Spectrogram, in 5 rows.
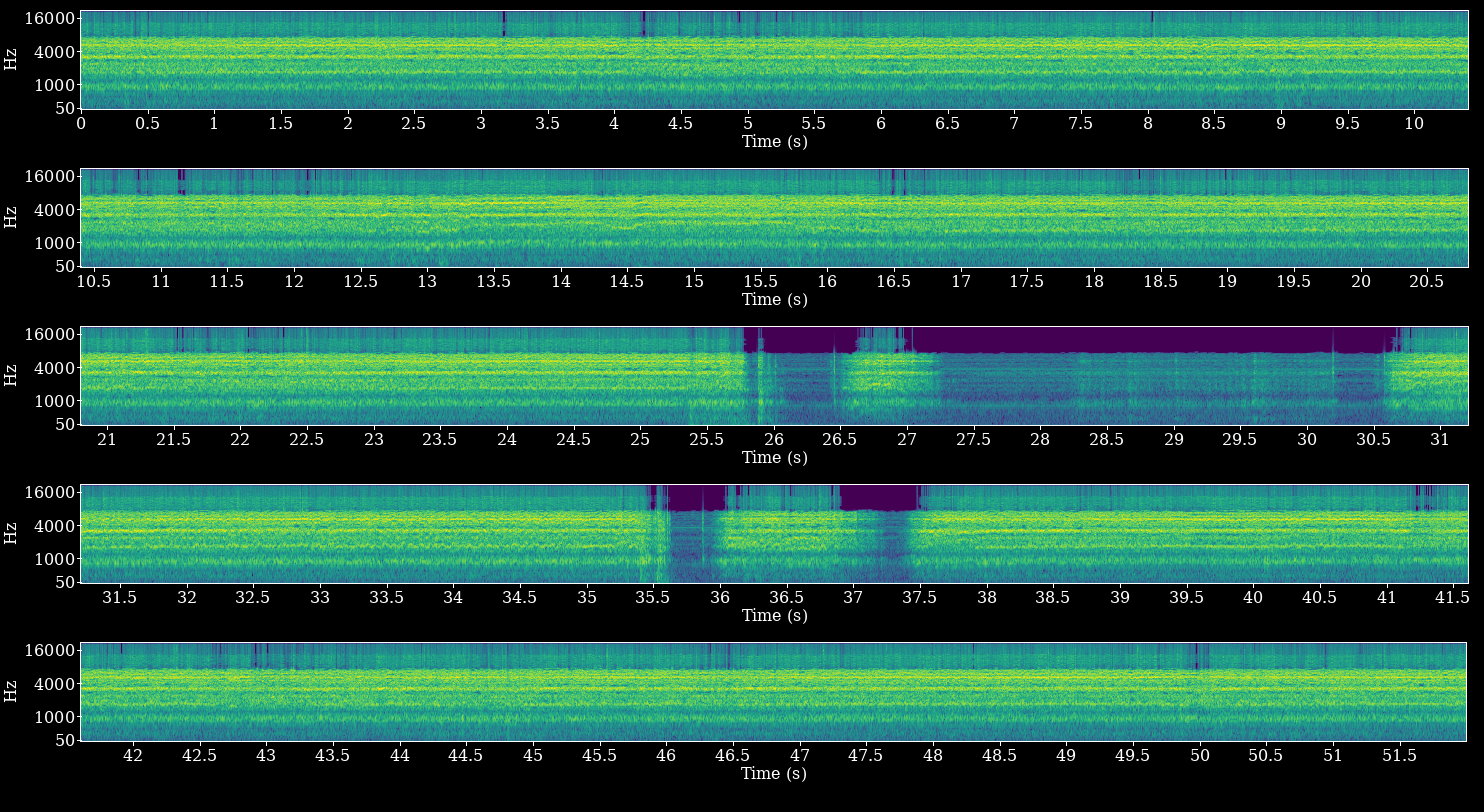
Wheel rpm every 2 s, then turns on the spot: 230, 230, 220, 230, 230, 220, 240, 300, 230, 230, 230, 220, 190, 40, 20, 120, 210, 160, 110, 220, 230, 230, 230, 230, 230, 230.
28-30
